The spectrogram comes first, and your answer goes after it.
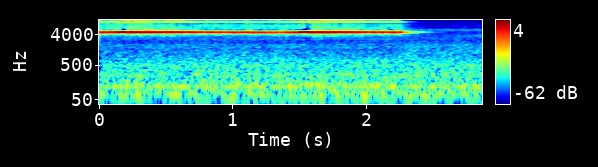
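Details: Sustained shrill, bell-like chirring of a bell cricket, one even high-pitched note lasting over two seconds with a brief swell midway, then cutting off into near silence.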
